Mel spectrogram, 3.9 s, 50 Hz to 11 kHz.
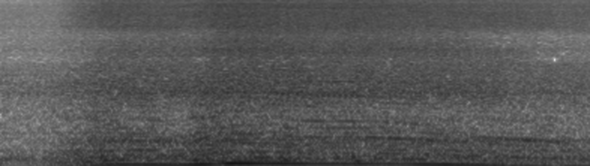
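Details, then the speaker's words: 2019 Vauxhall/Opel Mokka 1.4 turbo petrol, 38,878 miles, revved from idle with window down: rises smoothly and falls back evenly with no knocks, rattles or bangs; healthy engine. "revs nice and smooth that's a healthy sounding engine remember if you go to buy one of these this will give you an idea what a decent engine should sound like without any knocks rattles or bangs"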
